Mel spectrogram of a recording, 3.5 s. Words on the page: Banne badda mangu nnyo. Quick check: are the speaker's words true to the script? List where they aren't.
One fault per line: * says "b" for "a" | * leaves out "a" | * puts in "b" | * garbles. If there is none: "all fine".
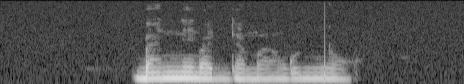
all fine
